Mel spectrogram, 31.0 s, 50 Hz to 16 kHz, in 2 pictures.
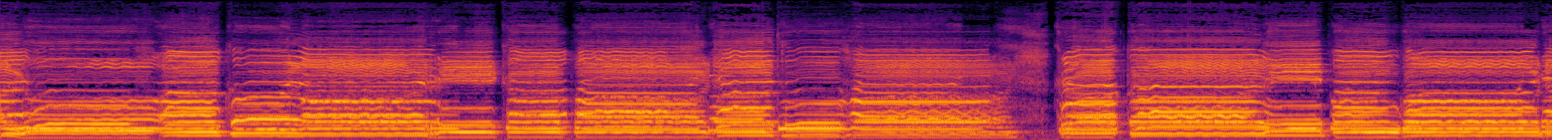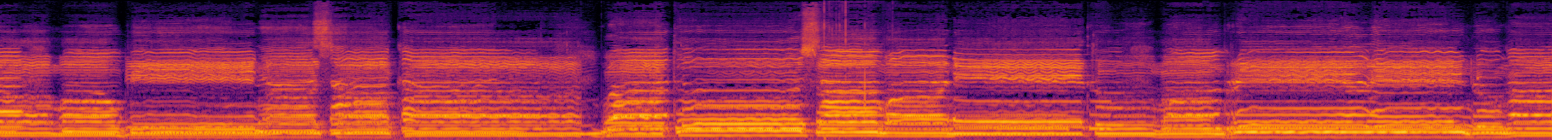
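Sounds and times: vocal quartet singing a hymn: 0.0 - 31.0
singer's breath: 10.1 - 10.6.

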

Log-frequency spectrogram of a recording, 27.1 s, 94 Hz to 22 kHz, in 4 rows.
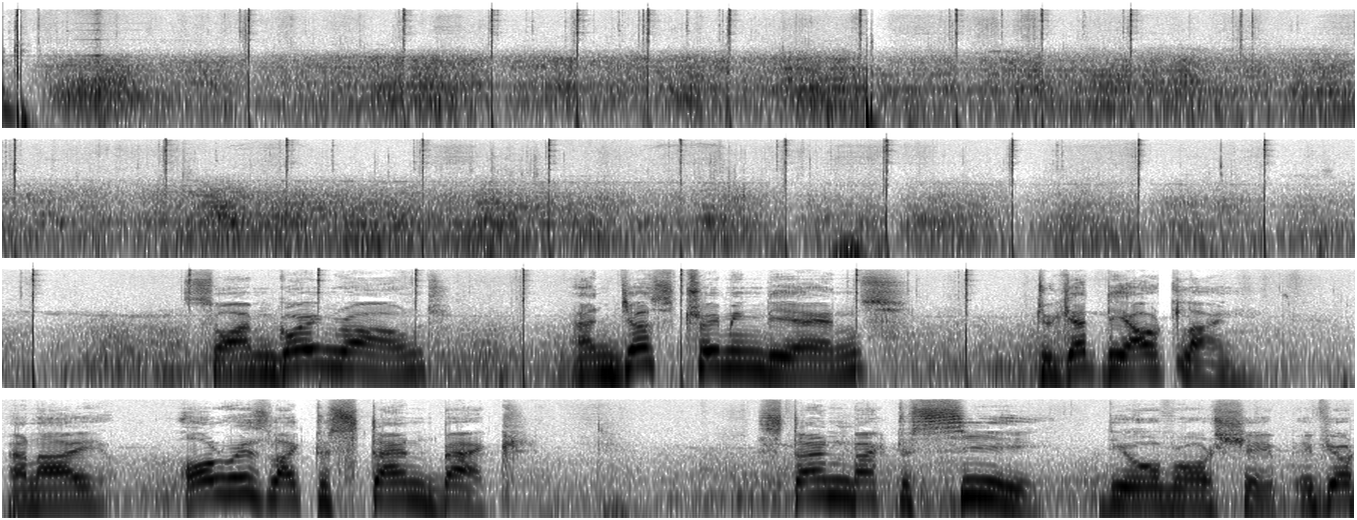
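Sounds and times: scissors snipping: 0.0 - 0.6, 2.0 - 13.8
steady background noise: 0.0 - 27.0.

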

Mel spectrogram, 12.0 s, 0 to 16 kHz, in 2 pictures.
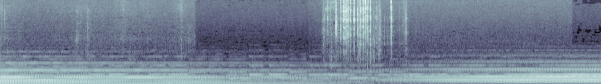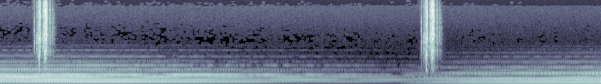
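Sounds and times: ambient music chords: 0.0 - 12.0
camera shutter click: 3.2 - 4.1, 6.4 - 6.6, 10.2 - 10.5
camera winding noise: 3.2 - 4.1, 6.4 - 6.6, 10.2 - 10.4.

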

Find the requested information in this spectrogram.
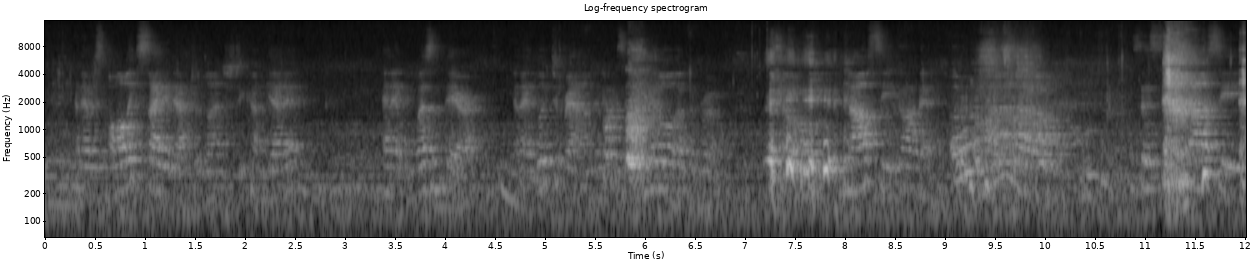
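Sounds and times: woman talking: 3.4 - 6.8, 7.9 - 10.2, 10.9 - 12.0.

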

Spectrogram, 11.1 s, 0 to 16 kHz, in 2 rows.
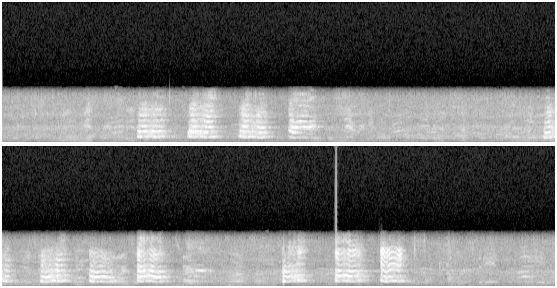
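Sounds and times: seal barking: 1.3 - 3.2, 5.4 - 7.7, 8.3 - 9.6.

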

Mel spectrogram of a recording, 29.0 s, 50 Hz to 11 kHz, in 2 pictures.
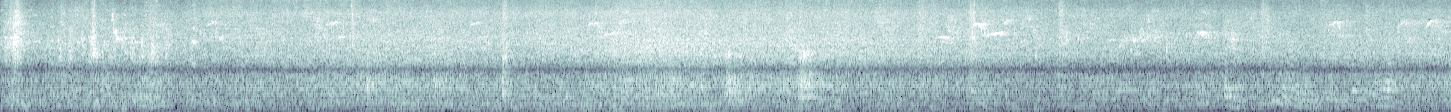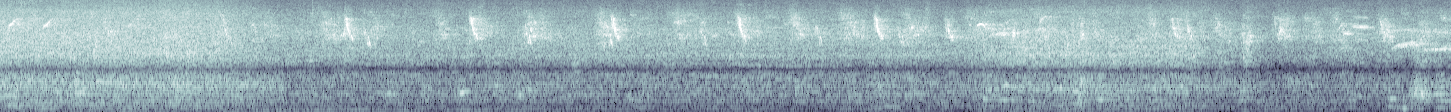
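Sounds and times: small birds chirping: 0.1 - 29.0.

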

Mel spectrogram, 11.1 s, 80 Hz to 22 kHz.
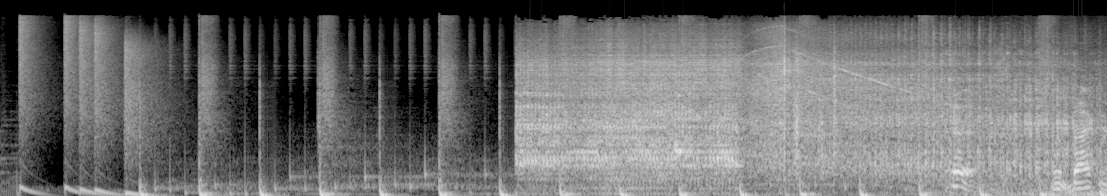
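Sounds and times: background music with thumping beat: 0.0 - 11.0
handheld power tool running: 5.2 - 11.0.

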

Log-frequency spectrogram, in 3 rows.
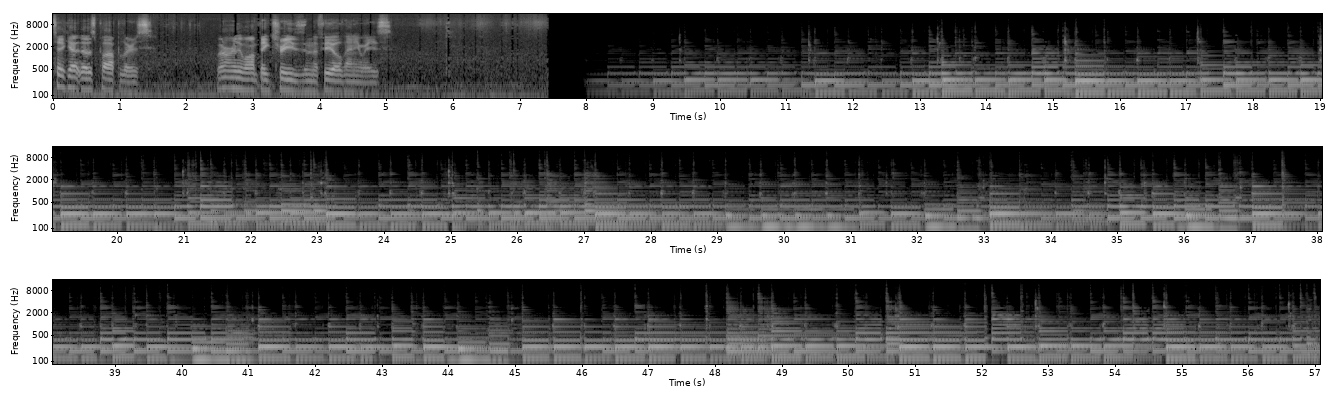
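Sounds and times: plucked acoustic guitar: 0.0 - 5.1, 8.1 - 57.0.

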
